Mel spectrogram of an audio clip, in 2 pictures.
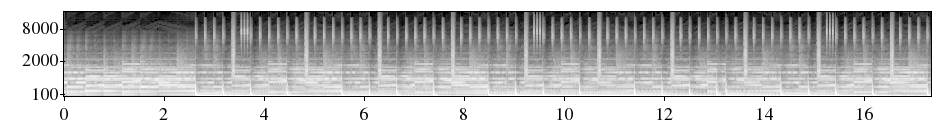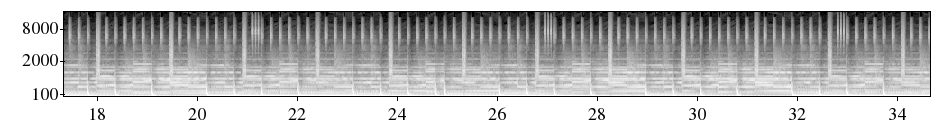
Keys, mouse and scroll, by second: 0.1-2.3 drag, 9.3 right click, 11.7 super+=, 13.0 super+-, 17.6 =, 20.0 super+-, 22.3-23.6 drag, 24.2 Up, 25.8 Up, 27.4 Up, 28.2-29.2 drag, 29.7-30.6 scroll down 1, 34.4 scroll down 1.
